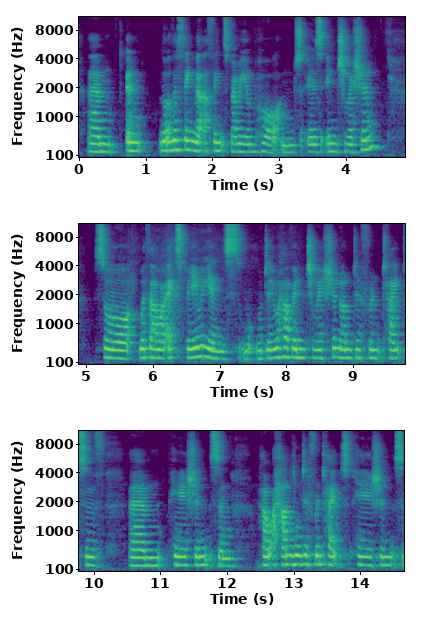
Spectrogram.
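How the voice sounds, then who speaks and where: A woman's medium-pitched, monotone voice with flat intonation, plus audible room echo and noticeable background noise. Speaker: neurophysiology healthcare scientist. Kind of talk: podcast interview. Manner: loud.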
